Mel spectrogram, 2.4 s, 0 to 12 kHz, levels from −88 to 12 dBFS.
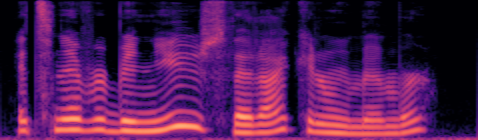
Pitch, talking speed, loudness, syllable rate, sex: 230 Hz, 200 wpm, -15 LUFS, 5.4 syllables/s, female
